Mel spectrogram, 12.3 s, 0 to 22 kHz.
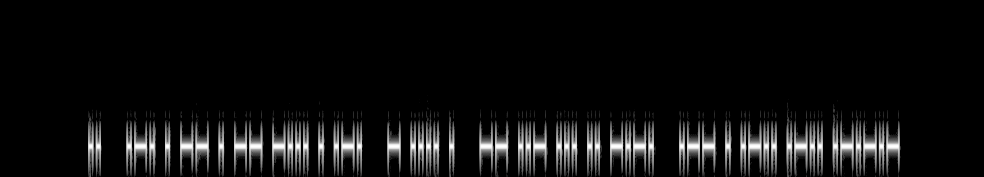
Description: Morse code, heard as a keyed tone, about 25 wpm, 700 Hz. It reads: I REMEMBER THE MUSIC WELL.
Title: Sentences from Top 1000 Words - Review Part 1 - 25wpm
